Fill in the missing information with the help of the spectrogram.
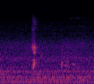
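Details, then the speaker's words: One short, sharp hiccup from an infant against a quiet room: hiccups. "Got the little hiccups? Hmm? Or did Daddy scare him away from you? Oh, you still got him? Ah!"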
